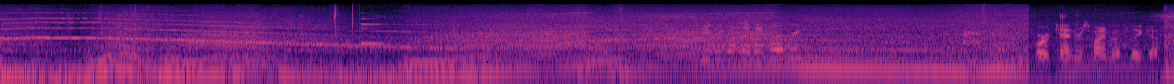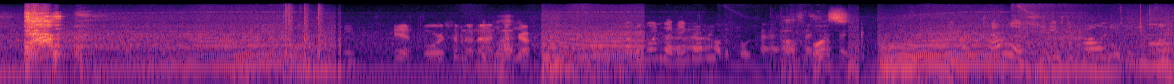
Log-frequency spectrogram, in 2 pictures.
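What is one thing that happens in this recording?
A car engine revs and roars as a car speeds along a road.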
